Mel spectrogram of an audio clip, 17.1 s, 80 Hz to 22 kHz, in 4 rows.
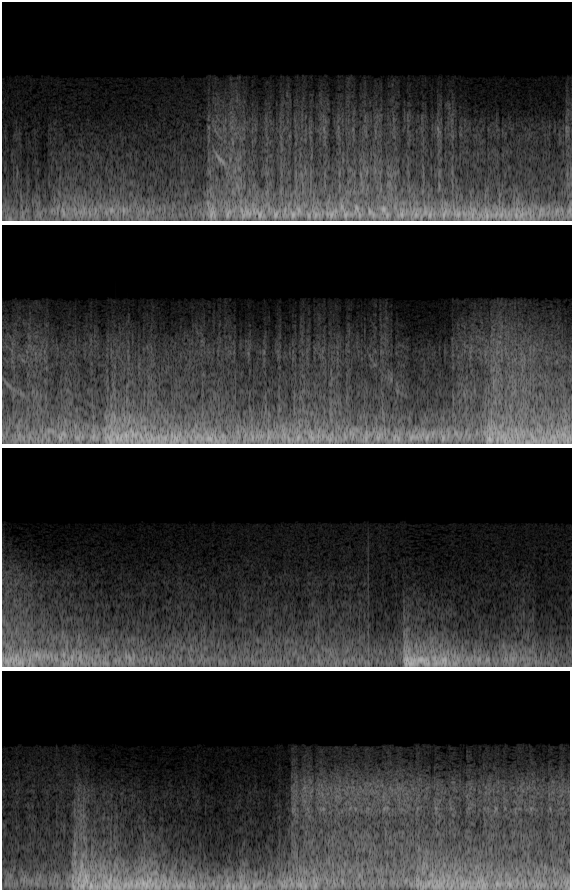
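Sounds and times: gunfire: 1.5 - 3.6, 4.2 - 8.8, 15.0 - 17.0
artillery shell explosions: 1.5 - 9.3, 11.5 - 17.0.

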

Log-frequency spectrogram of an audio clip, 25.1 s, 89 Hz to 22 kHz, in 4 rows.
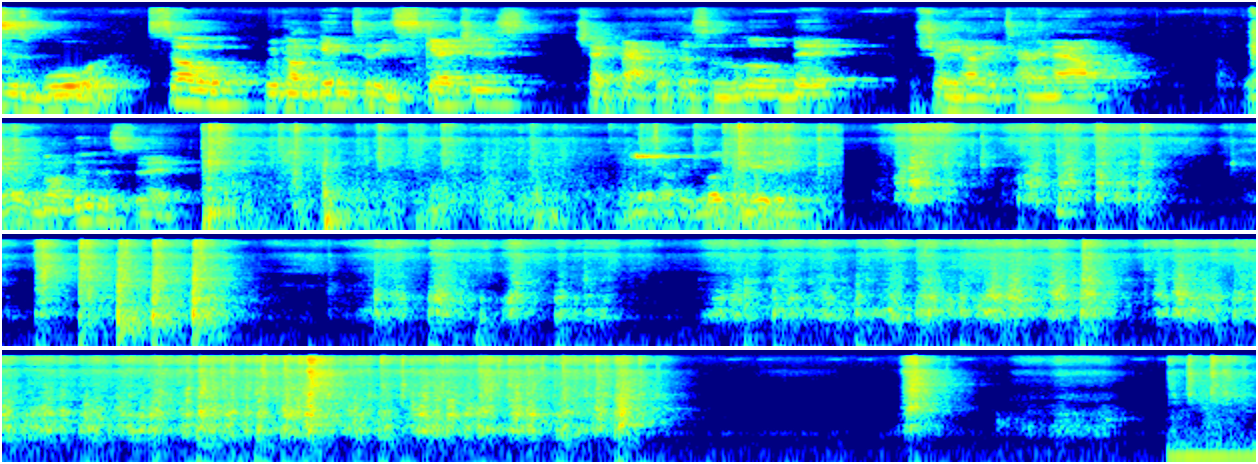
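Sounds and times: pencils scribbling on paper: 10.1 - 12.2, 14.3 - 22.1.

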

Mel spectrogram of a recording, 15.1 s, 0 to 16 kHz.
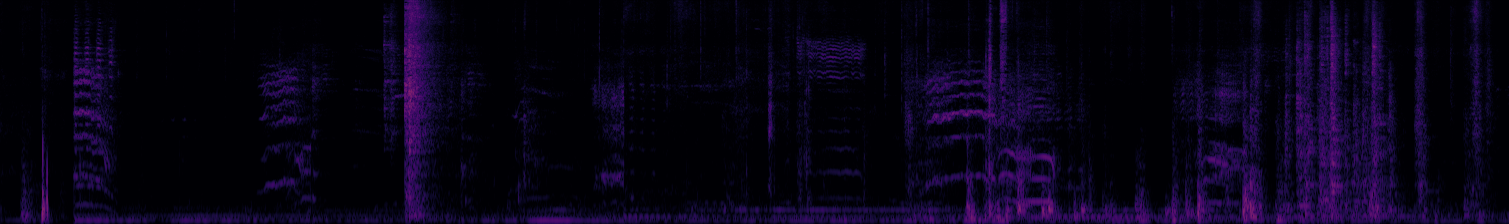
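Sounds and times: steady low rumble: 0.1 - 15.0
goat bleating: 0.7 - 3.8, 4.6 - 11.0, 11.7 - 12.7.

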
